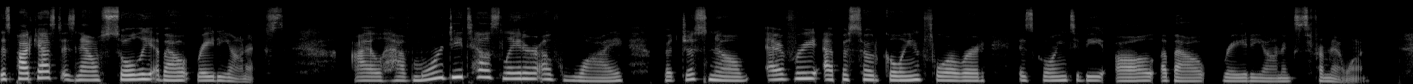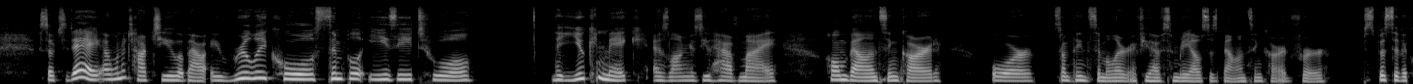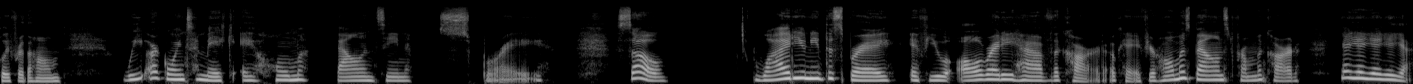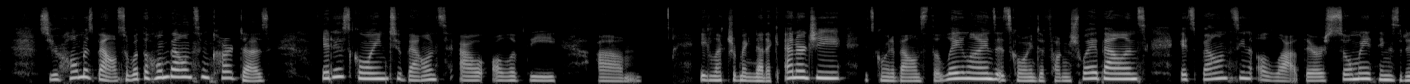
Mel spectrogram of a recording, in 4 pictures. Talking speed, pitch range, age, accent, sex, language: 165 wpm, 175-245 Hz, 20-39, American, female, English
